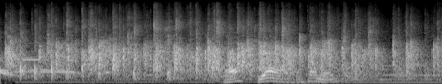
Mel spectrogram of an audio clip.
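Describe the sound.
Several people clap in a dense, steady patter for several seconds while voices call out and whoop over the applause, with a low steady hum underneath.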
